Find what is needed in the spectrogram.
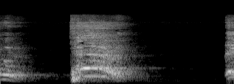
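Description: A man's voice through a handheld microphone giving two loud, wordless shouts. One dies away just after the start, and a second, about a second long, follows under a second in.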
